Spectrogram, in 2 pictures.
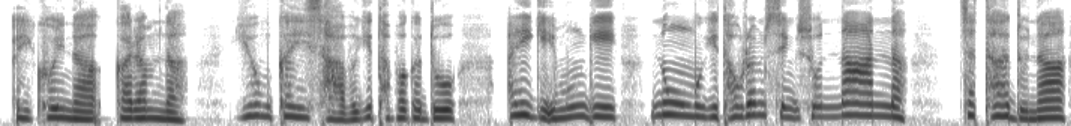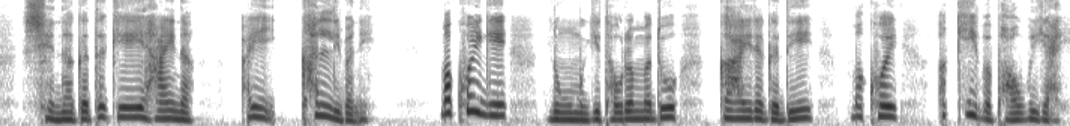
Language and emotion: Manipuri, fearful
